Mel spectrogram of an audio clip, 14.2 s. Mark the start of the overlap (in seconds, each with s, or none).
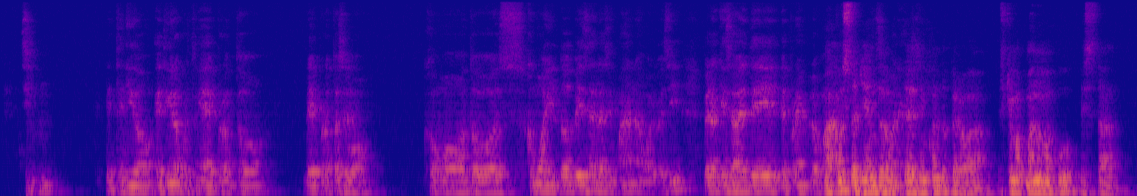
10.3 s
